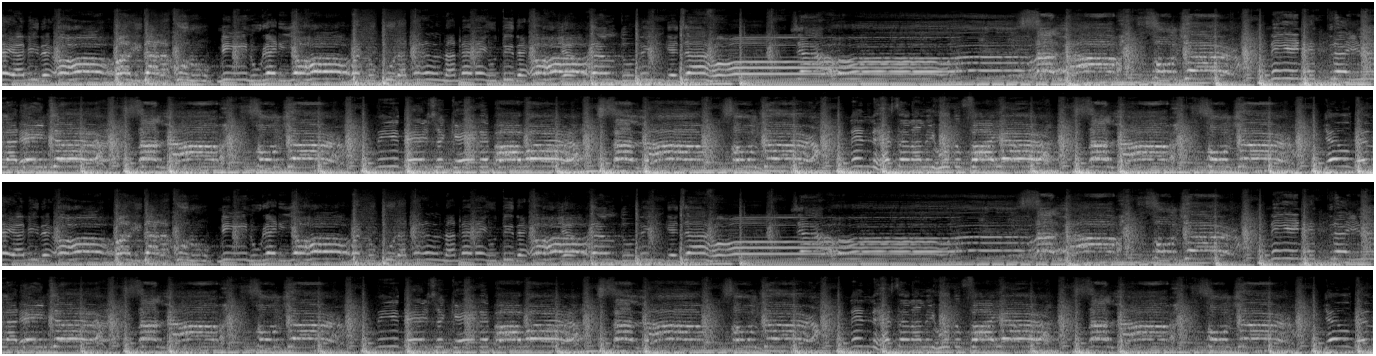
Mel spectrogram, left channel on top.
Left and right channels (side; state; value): right; quieter; 4.4 dB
